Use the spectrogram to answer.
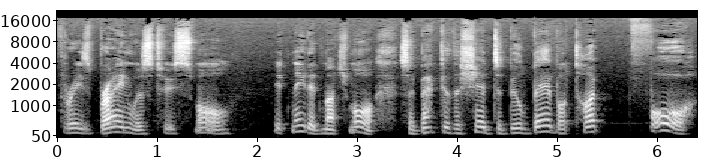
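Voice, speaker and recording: Slow-paced dad reading a picture book aloud. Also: male voice, medium pitch, gravelly, husky. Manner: encouraging, prompting with questions. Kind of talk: read-aloud storytelling with casual chat to a child. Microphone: handheld phone. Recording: faint background noise, home phone recording.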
